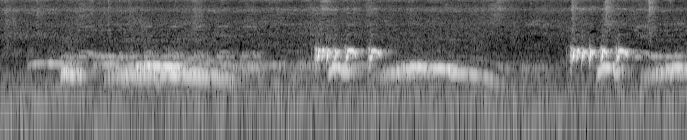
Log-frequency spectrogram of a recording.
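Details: Local zebra dove with a big, loud voice, used to coax other doves to sing; soft arched coos broken by two bursts of fast rattling notes followed by descending coos.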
